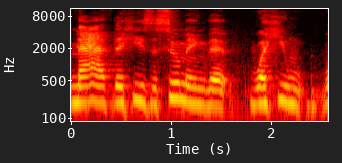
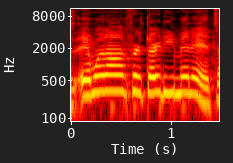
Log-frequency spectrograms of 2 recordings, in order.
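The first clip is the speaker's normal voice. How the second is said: mocking, higher and louder; mock her claim, pitched up; mocking quote; 6 semitones higher, 4 dB louder than usual. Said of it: "I'm gonna zoom in and shake my head".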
